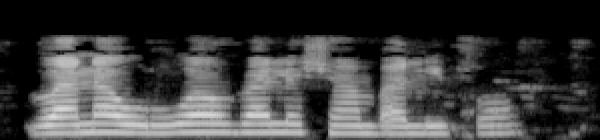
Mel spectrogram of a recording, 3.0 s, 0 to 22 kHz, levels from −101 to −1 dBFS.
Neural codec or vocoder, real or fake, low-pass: none; real; 7.2 kHz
